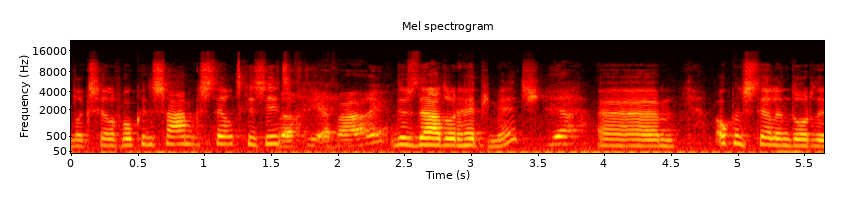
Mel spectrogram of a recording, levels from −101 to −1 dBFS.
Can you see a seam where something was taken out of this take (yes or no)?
yes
